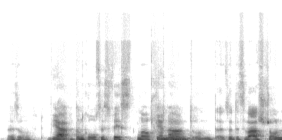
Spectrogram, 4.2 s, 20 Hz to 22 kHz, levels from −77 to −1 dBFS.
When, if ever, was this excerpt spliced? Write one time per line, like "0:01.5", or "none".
0:01.1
